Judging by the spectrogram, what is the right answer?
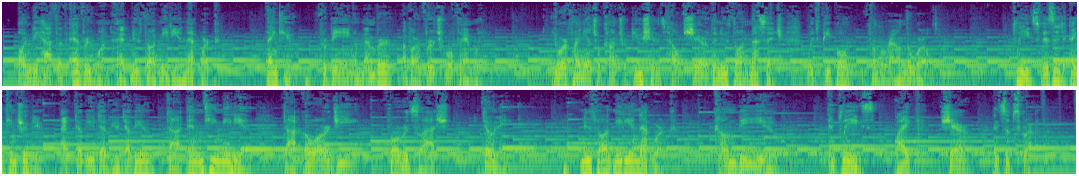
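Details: Adult male announcer; normal speech.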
